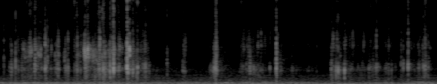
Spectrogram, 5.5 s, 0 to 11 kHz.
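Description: A small red-orange 3D printed plastic segmented mini slug toy is bent and curled in the fingers, so its plastic segments clack and rub. The result is a quiet, steady stream of dry, crinkly clicks and scraping rustles, bright and concentrated around 2 kHz, with a few sharper clacks standing out.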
